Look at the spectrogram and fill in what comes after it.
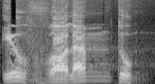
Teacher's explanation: Zalnya diidghamkan, dimasukkan kepada huruf dha-nya. Ya, okay. Jadi bacanya idzalamtum, bukan idzalamtum. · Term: hukum idgham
